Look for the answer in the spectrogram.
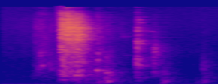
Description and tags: Actually, I did this by accident when a piece of metal hit the wall.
